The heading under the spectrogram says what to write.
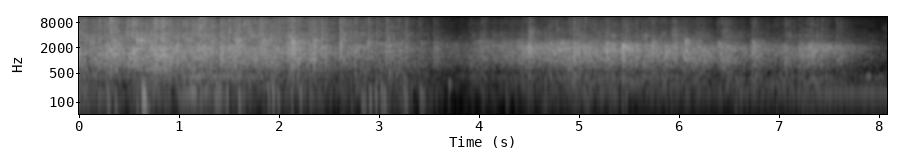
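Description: Sustained applause from a sizeable audience, a dense wash of many hands clapping that stays loud throughout, dipping briefly near the middle before swelling again.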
